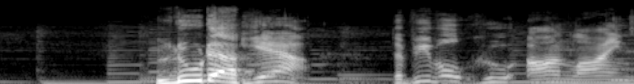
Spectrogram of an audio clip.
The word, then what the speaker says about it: Luto: I was pronouncing it Luda. And a lot of people like, oh, why does he say such a hard T?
